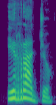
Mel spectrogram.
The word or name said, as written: irraggiare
